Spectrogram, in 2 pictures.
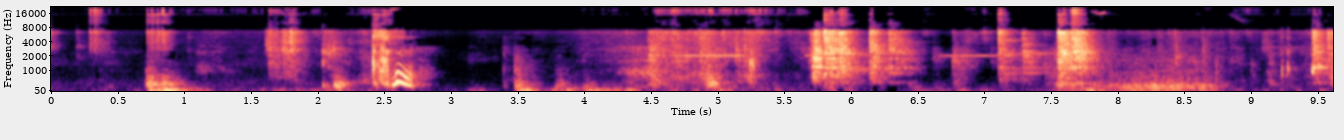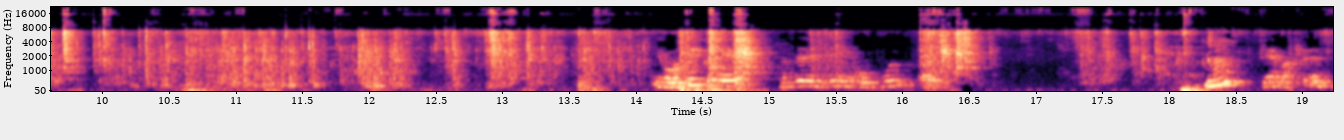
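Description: A brief, sharp infant sneeze amid household clatter, followed by a short vocal exclamation; a normal reflex.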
